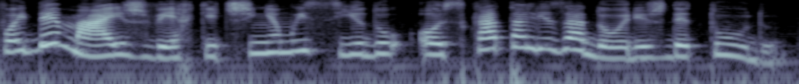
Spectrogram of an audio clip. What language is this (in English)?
Portuguese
